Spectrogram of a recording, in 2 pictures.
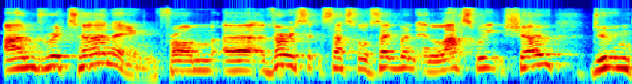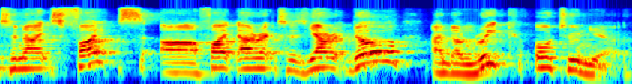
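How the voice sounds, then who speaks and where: Male host, high animated voice, brisk introductions, echoey video-call sound. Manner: brisk, announcing names in a lively sing-song. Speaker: host and producer.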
